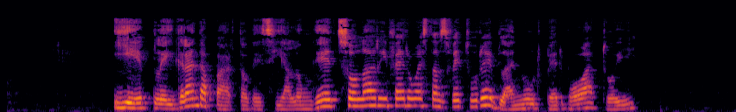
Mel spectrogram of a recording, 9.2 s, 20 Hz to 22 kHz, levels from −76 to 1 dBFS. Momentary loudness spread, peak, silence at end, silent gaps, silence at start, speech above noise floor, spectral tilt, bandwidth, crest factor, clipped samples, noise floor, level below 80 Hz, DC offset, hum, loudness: 12 LU; -6 dBFS; 1.25 s; none; 1.4 s; 43 dB; -3.5 dB/octave; 11.5 kHz; 20 dB; under 0.1%; -68 dBFS; -64 dBFS; under 0.1%; none; -24 LUFS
